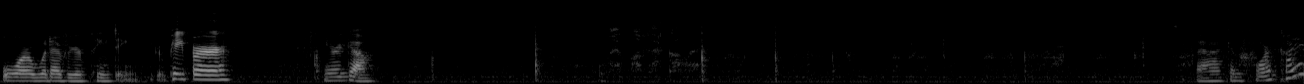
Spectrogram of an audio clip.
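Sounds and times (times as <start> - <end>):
paintbrush swishing on paper plate: 6.8 - 13.0.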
